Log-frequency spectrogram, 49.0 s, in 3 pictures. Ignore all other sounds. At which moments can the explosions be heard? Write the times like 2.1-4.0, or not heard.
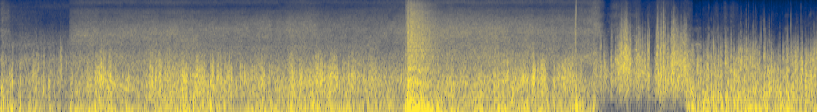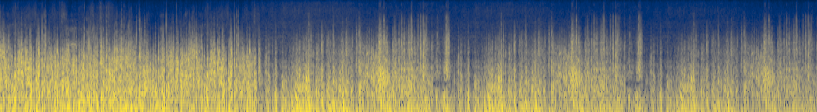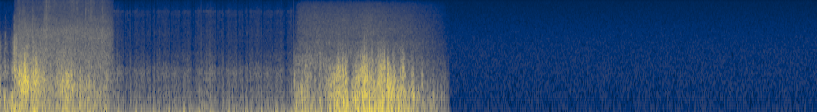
8.1-9.0.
